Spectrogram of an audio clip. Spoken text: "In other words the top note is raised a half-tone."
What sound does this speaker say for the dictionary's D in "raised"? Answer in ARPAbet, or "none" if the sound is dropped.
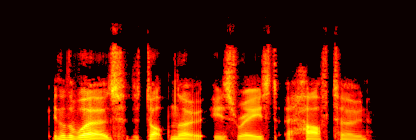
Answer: D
